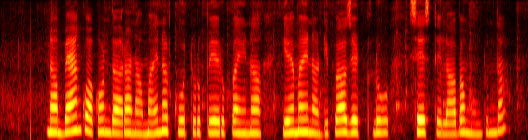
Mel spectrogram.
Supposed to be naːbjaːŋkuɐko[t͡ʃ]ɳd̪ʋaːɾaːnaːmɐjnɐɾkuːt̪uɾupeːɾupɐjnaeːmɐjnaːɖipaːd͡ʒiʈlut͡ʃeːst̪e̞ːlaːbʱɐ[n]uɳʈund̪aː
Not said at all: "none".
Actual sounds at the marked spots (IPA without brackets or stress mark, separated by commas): none, m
